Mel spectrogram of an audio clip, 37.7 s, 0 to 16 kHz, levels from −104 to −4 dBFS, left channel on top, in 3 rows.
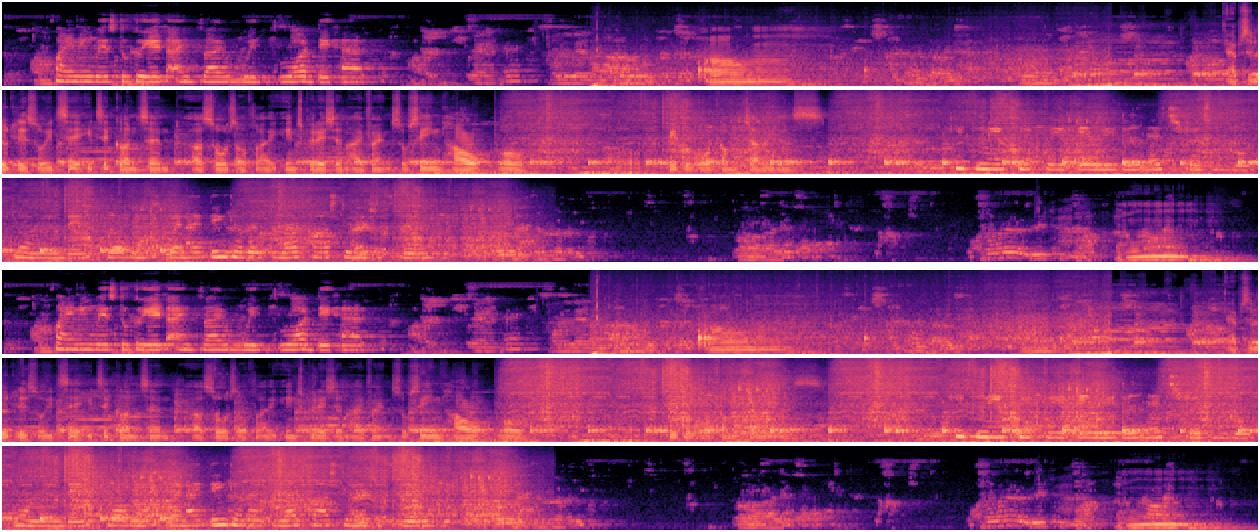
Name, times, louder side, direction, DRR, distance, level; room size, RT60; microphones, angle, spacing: voice 1, 0.0-7.0 8.3-9.7 10.1-11.5 11.8-12.2 14.8-14.9 18.5-18.6 21.4-29.6 29.9-30.9 32.0-32.1 32.4-33.5 33.8-34.1 34.8-36.1 36.5-36.9, right 1 dB, 5° right, -1 dB, 0.8 m, -32 dB
Waves surf, 5.9-11.1, right 3 dB, 90° right, 0.8 m, -36 dB
voice 2, 7.0-8.1 9.5-9.7 11.0-11.5 12.2-18.9 19.2-21.0 35.7-36.0 36.2-37.5, left 2 dB, 60° left, 7 dB, 1.4 m, -32 dB
Singing, 10.7-15.1 15.5-25.8 26.1-27.1, equal, 30° right, 1.3 m, -32 dB
sound 1, 17.5-30.6, right 7 dB, 65° right, 1.0 m, -33 dB
26.0 x 20.0 x 9.3 m, 1.1 s
head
